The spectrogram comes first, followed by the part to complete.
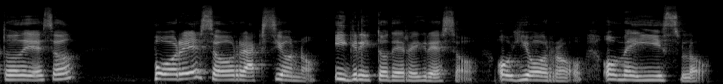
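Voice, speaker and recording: Woman teacher, mid pitch, explains patiently with rhetorical questions. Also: darkish tone. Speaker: addiction recovery teacher. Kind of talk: teaching talk on recovery.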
